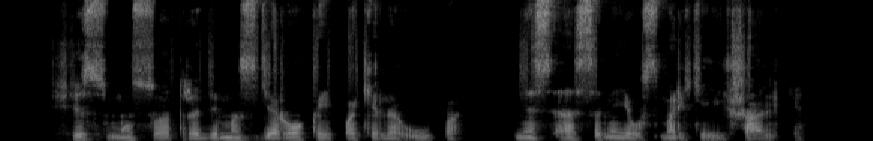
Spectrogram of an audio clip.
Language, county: Lithuanian, Klaipėda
